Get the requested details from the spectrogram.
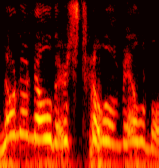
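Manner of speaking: high, insistent voice.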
